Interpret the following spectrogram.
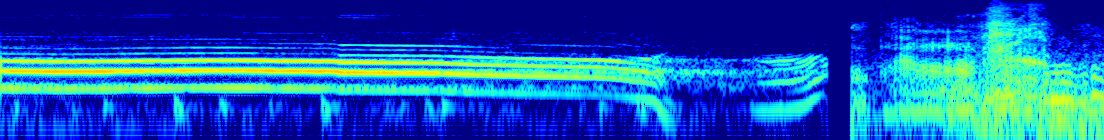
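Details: Wolf living free on the steppe holds a steady, even howl that slides downward and breaks into a falling, wavering tail. It cuts to a brief gap, followed by rustling, scuffling noise.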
